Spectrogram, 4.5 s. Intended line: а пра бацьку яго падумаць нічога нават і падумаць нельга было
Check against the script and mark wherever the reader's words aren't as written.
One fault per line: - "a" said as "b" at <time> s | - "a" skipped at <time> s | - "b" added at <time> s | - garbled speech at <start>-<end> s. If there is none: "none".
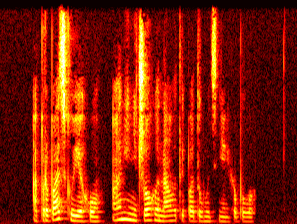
- "падумаць" said as "ані" at 1.8 s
